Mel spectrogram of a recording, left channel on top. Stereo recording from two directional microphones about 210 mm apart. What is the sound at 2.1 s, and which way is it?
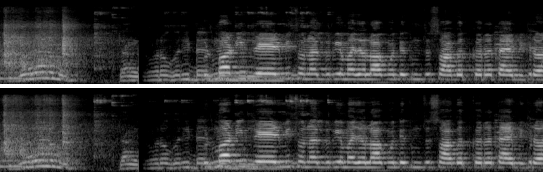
Speech, 5° left (ahead or behind).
